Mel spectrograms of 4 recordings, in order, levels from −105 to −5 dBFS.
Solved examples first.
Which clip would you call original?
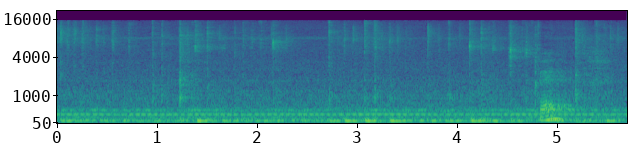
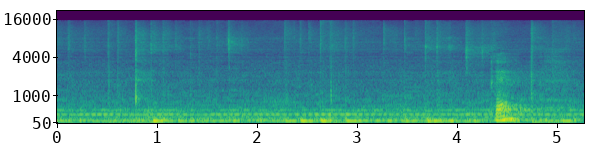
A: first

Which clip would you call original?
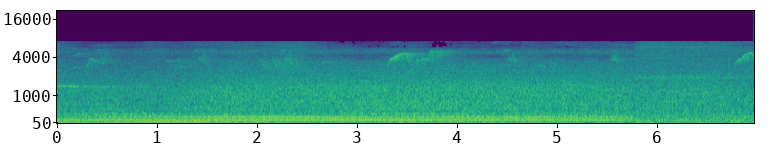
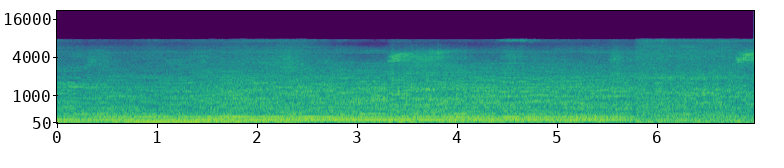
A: first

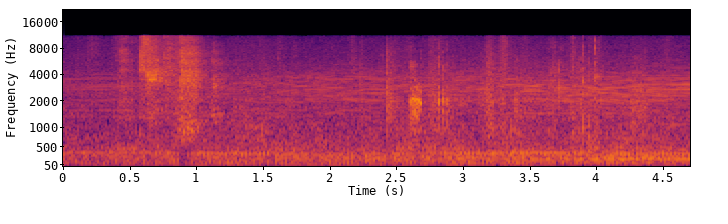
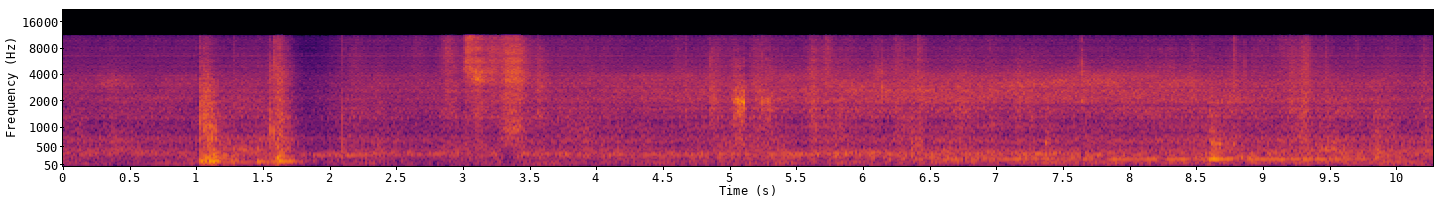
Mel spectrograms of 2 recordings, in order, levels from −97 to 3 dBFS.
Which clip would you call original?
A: first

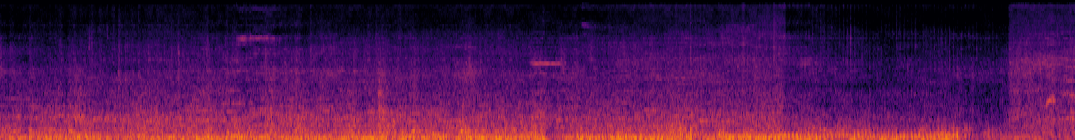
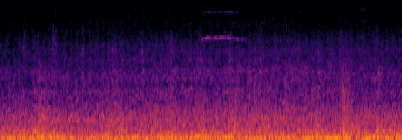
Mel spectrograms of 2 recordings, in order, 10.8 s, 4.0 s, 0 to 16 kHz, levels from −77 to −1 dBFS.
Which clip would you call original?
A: second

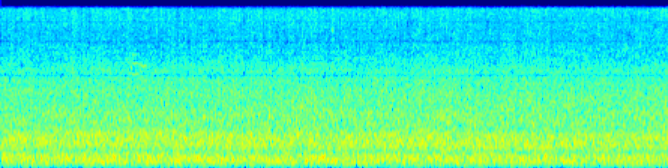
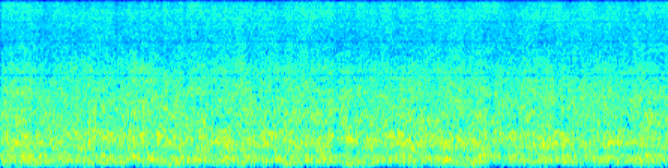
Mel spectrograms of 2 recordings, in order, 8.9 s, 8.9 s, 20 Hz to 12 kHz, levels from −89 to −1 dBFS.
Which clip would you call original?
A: first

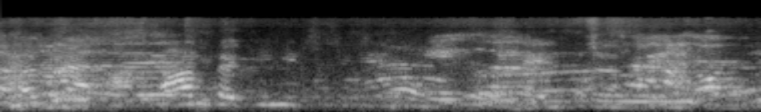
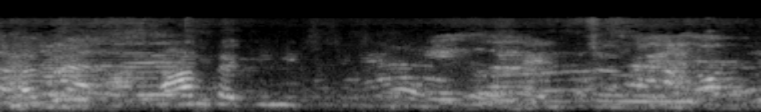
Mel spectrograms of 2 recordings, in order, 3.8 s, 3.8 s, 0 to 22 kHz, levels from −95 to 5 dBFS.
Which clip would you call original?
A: second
